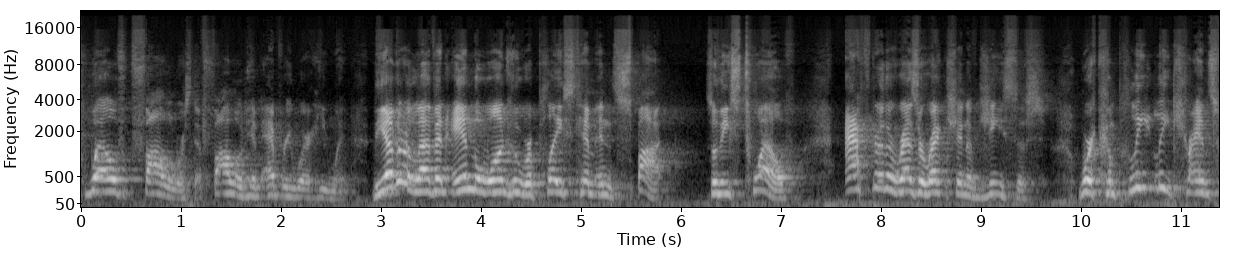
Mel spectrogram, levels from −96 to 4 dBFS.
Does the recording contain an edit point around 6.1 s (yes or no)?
no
